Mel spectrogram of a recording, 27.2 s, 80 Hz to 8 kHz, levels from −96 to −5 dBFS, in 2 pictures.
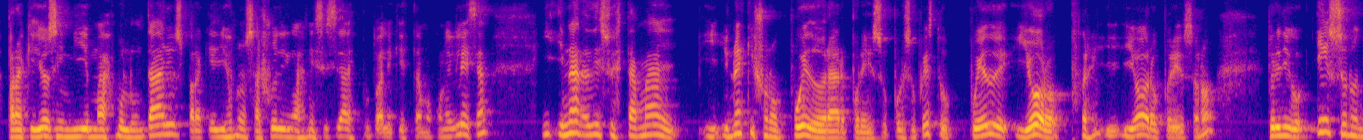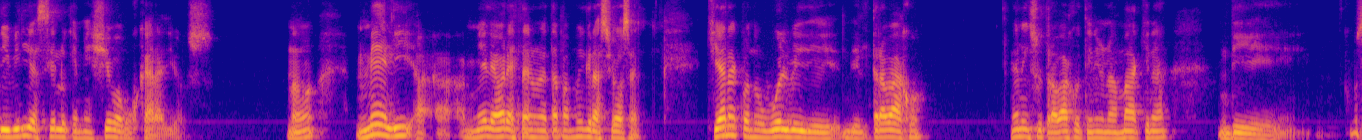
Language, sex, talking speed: Spanish, male, 195 wpm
